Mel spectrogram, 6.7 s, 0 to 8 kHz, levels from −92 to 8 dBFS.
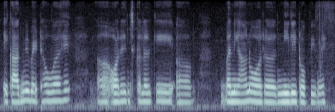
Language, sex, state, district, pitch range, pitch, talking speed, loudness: Hindi, female, Odisha, Nuapada, 180-195 Hz, 185 Hz, 135 wpm, -16 LUFS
